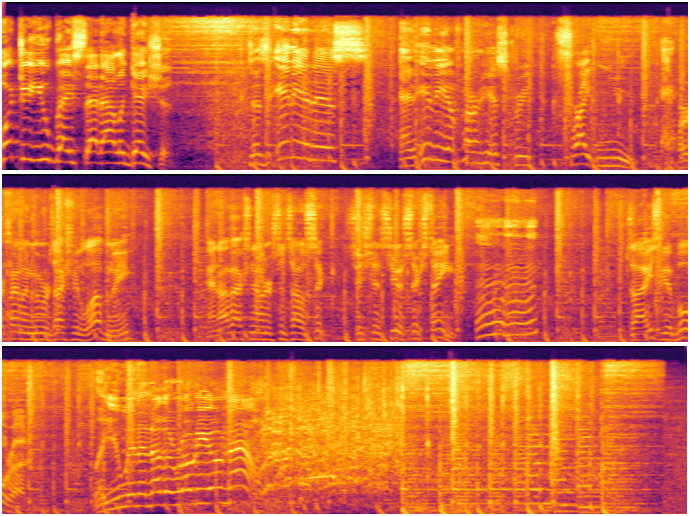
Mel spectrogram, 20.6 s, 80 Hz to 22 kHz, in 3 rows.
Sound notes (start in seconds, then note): 16.2 audience laughing; 18.0 serious music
